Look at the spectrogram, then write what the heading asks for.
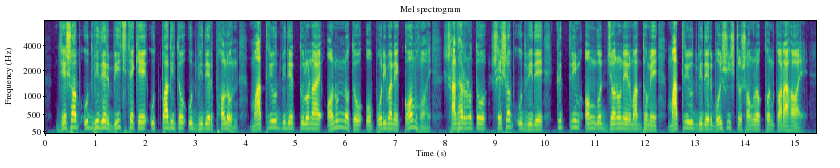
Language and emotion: Bengali, neutral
